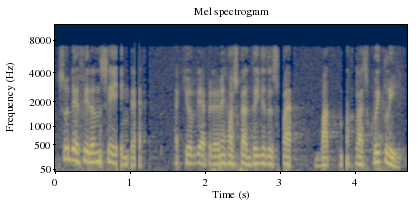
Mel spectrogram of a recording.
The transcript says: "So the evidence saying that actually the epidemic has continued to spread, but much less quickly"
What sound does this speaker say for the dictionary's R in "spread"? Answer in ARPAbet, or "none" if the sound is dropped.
none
